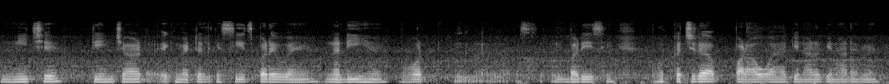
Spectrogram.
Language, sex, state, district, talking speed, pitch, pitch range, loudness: Hindi, male, Arunachal Pradesh, Lower Dibang Valley, 160 wpm, 120 Hz, 115-120 Hz, -20 LUFS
